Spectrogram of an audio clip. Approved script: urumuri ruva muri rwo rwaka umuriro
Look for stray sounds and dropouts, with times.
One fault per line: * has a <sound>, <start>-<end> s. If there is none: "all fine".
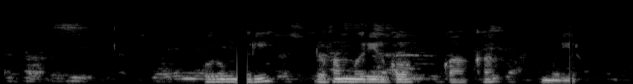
* has a dropout, 2.4-2.5 s
* has a dropout, 5.7-5.7 s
